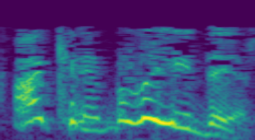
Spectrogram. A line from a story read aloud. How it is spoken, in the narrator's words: the mother weeping cried, said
